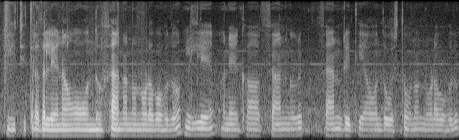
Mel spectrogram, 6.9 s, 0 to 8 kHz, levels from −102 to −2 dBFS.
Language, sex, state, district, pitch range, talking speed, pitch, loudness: Kannada, male, Karnataka, Mysore, 115-120 Hz, 140 wpm, 115 Hz, -25 LUFS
